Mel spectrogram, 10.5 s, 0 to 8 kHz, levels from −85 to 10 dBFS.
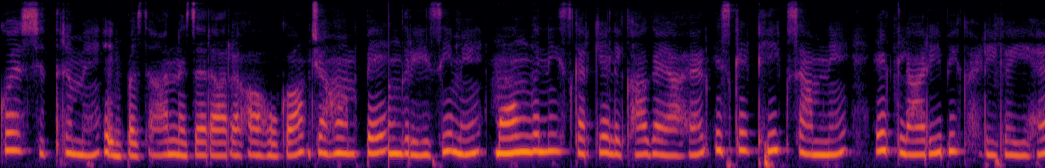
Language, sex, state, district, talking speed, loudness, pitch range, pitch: Hindi, female, Bihar, Saran, 160 wpm, -24 LUFS, 240-290 Hz, 265 Hz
